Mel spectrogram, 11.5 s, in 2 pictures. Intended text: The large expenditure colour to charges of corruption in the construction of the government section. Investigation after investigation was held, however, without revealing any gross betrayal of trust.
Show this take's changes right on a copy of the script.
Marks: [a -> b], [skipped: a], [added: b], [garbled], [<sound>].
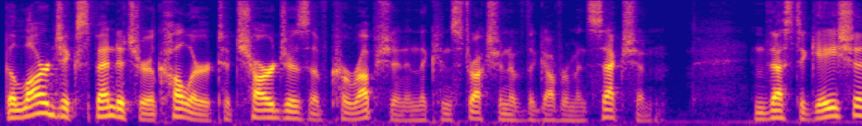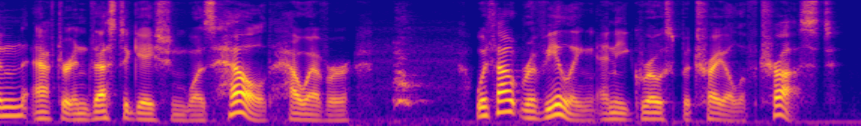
The large expenditure colour to charges of corruption in the construction of the government section. Investigation after investigation was held, however, [bark] without revealing any gross betrayal of trust.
